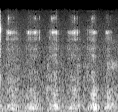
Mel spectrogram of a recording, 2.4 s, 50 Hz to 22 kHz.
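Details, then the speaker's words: OR.M CS-PA1 mini amplifier volume knob: soft, crisp detent clicks about twice a second, each step distinct and even; the detent works here, though the cheap gear is worn and stops clicking in the lower volume range. "these kind of steps to go with the volume however the gear that that does those steps is made of cheap material"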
